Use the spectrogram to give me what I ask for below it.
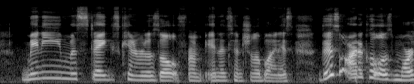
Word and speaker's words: inattentional: Inattentional blindness and individual differences in cognitive. Unintentional. I do have a southern dialect, so I might be pronouncing it wrong, but it's spelled INATTE. So not unintentional, inattentional.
